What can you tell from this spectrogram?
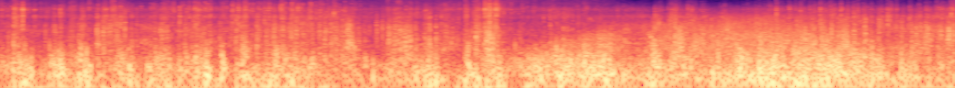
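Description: Downhill mountain bike ridden fast over rough dirt and roots, heard from a helmet-mounted camera: steady wind buffeting on the microphone over tyre noise, with frequent knocks and clatter as the bike hits bumps.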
